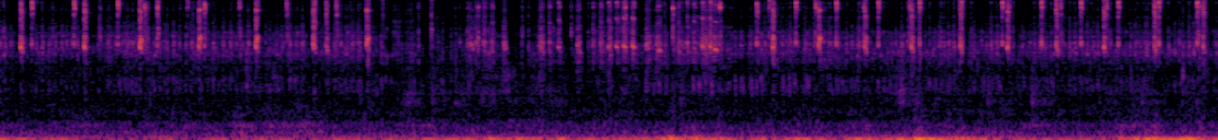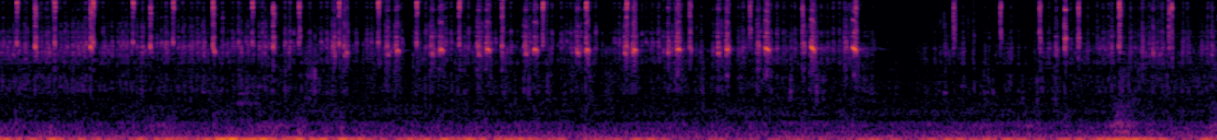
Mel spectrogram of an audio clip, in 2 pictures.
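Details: Crickets chirping continuously in fast, high pulses, with a brief clear run of evenly spaced chirps near the end and a faint low background hum.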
